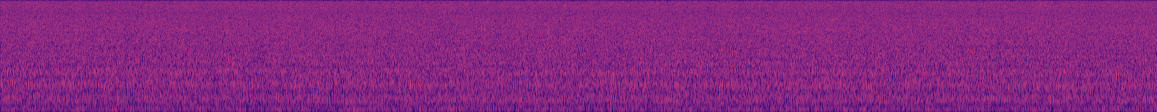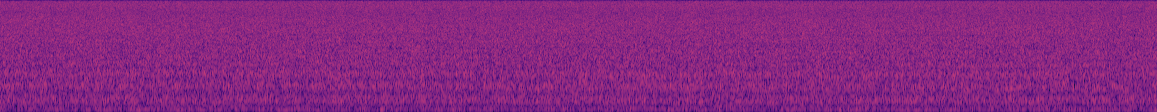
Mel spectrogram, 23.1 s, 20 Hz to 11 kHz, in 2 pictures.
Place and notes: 夢谷瀑布, 仁愛鄉南豐村, Nantou County - waterfalls
Waterfalls
Zoom H2n MS+XY +Sptial Audio
Nantou County, Taiwan, 13 December 2016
